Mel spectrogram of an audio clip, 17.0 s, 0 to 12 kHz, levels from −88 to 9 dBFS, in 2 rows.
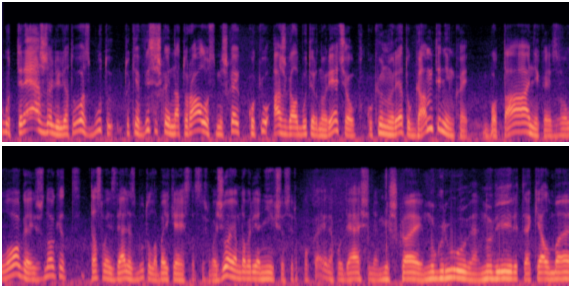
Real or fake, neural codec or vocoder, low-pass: real; none; 7.2 kHz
